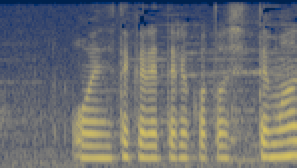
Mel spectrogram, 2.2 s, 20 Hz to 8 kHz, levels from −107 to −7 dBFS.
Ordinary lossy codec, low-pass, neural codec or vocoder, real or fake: none; 7.2 kHz; none; real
